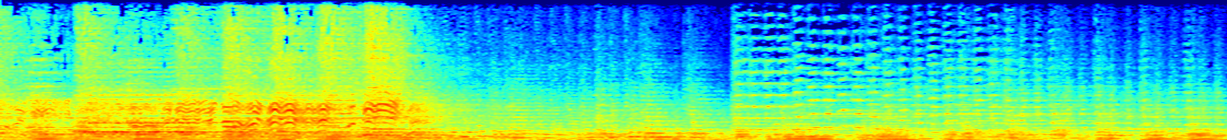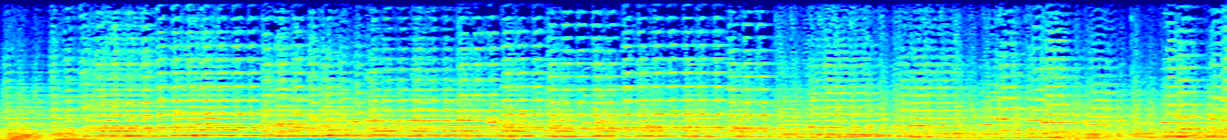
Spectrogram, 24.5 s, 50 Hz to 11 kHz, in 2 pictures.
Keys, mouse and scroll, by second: 0.2 click, 1.1 click, 2.1 1, 2.6 5, 3.3-4.6 drag, 5.1 click, 6.4 click, 7.4 2, 7.8 0, 9.5-12.3 drag, 13.8 click, 14.8 3, 15.3 5, 16.4-17.7 drag, 18.2 click, 18.8 click.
